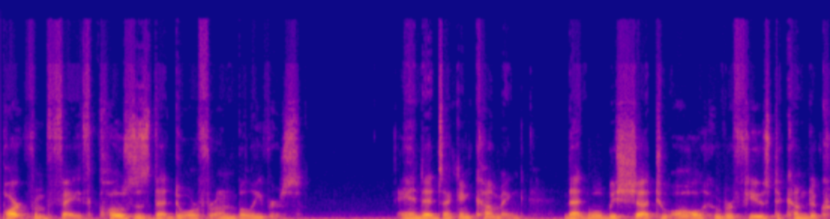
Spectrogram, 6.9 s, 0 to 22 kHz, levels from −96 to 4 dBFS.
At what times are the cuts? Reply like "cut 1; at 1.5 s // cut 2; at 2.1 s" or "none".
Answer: cut 1; at 3.7 s // cut 2; at 4.9 s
